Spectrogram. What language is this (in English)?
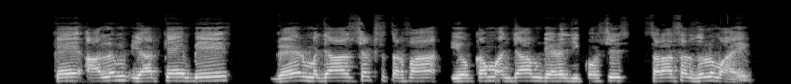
Sindhi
